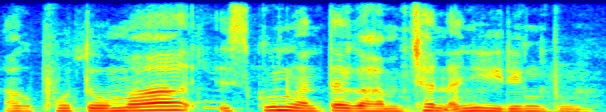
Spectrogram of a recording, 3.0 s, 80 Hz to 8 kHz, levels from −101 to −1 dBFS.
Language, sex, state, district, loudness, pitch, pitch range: Wancho, female, Arunachal Pradesh, Longding, -17 LUFS, 190 Hz, 175-220 Hz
